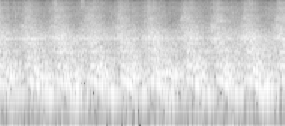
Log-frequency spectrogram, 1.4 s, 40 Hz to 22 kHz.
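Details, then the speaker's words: Late-1980s turbo-converted four-door, not driven in decades, cranked off a battery: steady even starter churn with pulsing beat, turning over for ages without firing; no pulley seized, fuel reaching injectors, distributor next checked. "it's turning over for ages without firing at all"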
